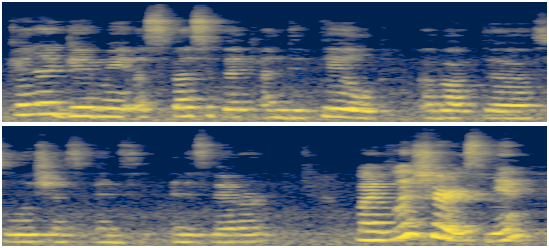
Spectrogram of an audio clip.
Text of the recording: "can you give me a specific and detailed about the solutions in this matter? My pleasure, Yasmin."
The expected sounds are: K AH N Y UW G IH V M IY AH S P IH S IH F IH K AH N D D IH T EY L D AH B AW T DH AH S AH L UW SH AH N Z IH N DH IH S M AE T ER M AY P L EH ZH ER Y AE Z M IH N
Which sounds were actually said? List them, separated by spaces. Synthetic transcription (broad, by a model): K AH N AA G IH V M IY AH S P IH S IH F IH K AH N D D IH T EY L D AH B AW T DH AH S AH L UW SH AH N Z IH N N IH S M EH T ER M AY F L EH SH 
